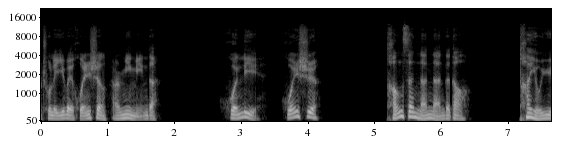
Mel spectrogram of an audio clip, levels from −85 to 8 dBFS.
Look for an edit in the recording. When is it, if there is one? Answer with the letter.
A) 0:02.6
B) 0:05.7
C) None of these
C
